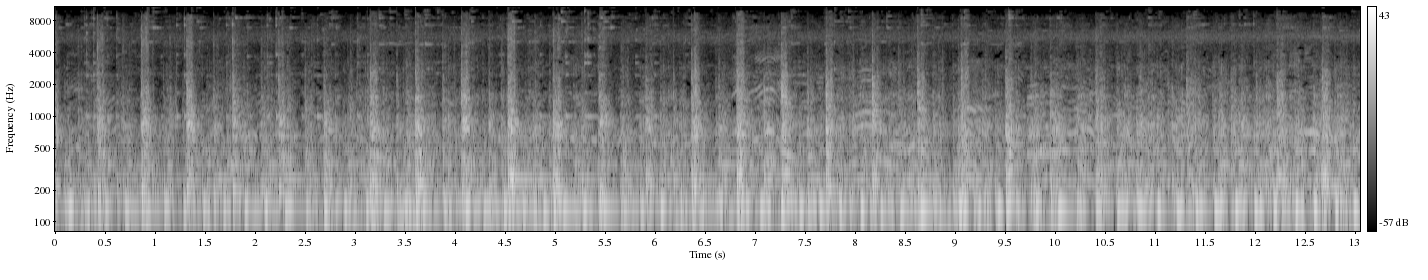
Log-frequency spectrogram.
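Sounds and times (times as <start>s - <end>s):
clacking percussion strikes: 0.0s - 13.0s.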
